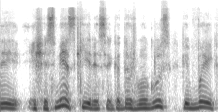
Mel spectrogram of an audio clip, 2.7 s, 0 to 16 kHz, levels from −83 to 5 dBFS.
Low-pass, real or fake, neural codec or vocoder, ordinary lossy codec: 14.4 kHz; real; none; Opus, 16 kbps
